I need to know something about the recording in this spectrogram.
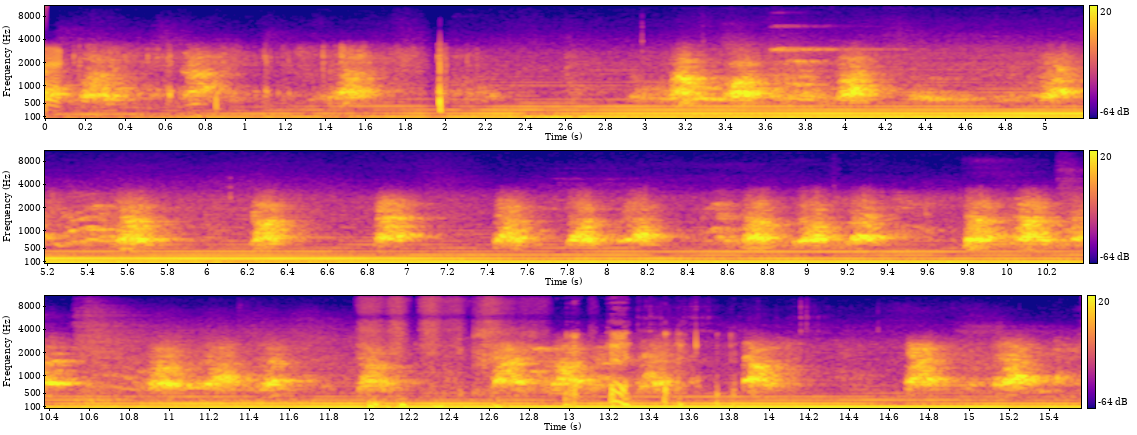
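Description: Several dogs bark and yip excitedly at the door as someone arrives, in rapid, overlapping bursts, loud, over a steady low hum, with a brief sharp clatter near the end.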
